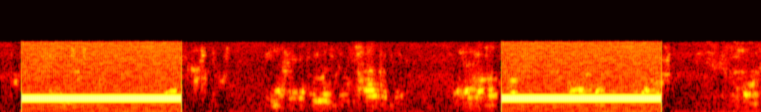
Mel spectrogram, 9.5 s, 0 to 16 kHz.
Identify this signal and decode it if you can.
Ringback tone (North America), 440 + 480 Hz.
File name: rg-1600-unknown- - - .78362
